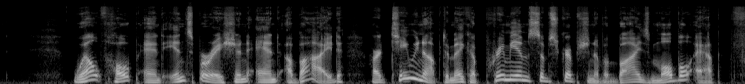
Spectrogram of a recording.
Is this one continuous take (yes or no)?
no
